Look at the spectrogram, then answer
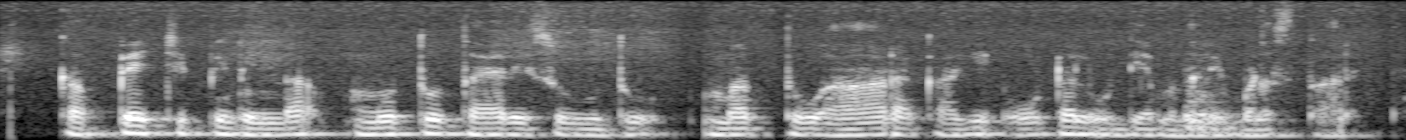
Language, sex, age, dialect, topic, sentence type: Kannada, male, 31-35, Mysore Kannada, agriculture, statement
